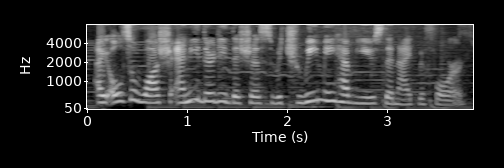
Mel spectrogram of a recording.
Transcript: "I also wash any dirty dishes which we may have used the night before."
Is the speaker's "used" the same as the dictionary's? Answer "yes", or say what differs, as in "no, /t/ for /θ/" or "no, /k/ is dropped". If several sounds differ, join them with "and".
no, /s/ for /z/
